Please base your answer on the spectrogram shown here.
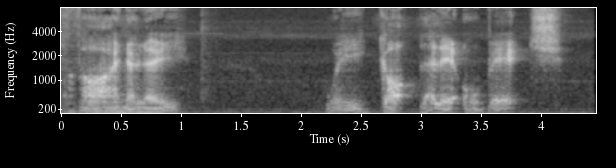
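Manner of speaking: rough, gruff orc creature voice. A storyteller voices an unseen orc the listeners overhear, orc voice speaking Orcish. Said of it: "in Orcish, you hear a voice say".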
